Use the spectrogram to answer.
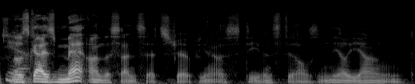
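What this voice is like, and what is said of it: New Jersey accent. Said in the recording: “I can hear it in your accent, you still have your New Jersey accent”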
